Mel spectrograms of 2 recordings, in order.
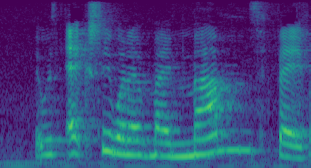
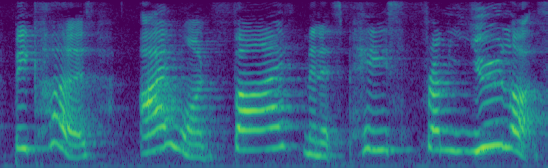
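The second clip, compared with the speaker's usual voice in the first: slow, louder fed-up mother; exasperated mum; 7 semitones higher, 10 dB louder, slower than usual. Acted. Mum telling her children again why she wants peace, slow and fed up. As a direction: spell it out like a worn-out mum. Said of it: "said Missus Large".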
